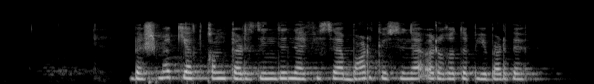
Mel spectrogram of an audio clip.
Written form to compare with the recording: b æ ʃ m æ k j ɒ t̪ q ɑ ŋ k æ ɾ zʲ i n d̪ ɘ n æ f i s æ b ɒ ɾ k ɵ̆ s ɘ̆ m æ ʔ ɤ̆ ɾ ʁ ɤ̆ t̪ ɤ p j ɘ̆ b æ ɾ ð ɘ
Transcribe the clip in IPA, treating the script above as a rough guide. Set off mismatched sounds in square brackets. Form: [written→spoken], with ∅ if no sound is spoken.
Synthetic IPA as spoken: b æ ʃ m æ k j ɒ t̪ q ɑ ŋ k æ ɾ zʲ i n d̪ ɘ n æ f i s æ b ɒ ɾ k ɵ̆ s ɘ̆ [m→n] æ ʔ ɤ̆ ɾ ʁ ɤ̆ t̪ ɤ p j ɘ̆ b æ ɾ ð ɘ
